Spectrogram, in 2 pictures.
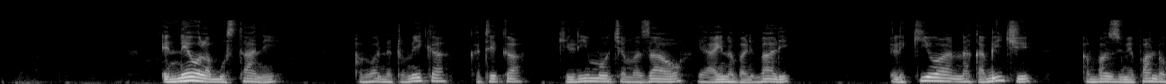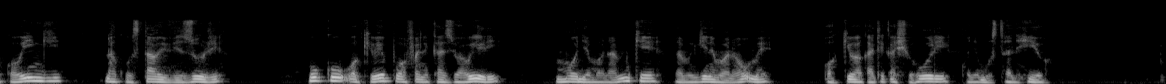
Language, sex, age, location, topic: Swahili, male, 36-49, Dar es Salaam, agriculture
